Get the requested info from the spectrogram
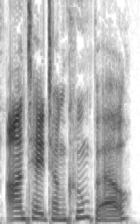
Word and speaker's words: Antetokounmpo: While we're talking about the NBA, I have one tied to the Greek freaks, Giannis Antetokounmpo. I think I said that right. – You said it.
